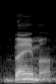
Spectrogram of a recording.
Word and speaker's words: bema: and it's the word bema. That's how it's pronounced, bema.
